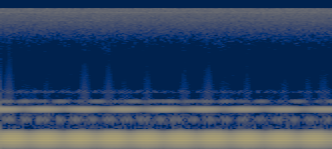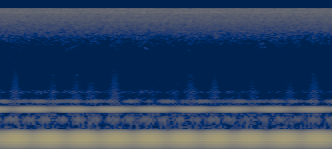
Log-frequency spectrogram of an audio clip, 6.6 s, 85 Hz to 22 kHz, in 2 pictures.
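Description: A 26.5 cm hand-forged Full Moon singing bowl ringing on its deep 130 Hz tone with a few higher overtones, pulsing gently about two to three times a second as it slowly fades.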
